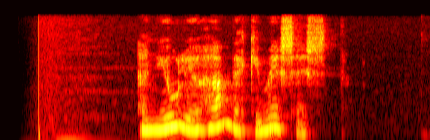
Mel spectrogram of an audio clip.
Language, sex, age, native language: Icelandic, female, 60-69, Icelandic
